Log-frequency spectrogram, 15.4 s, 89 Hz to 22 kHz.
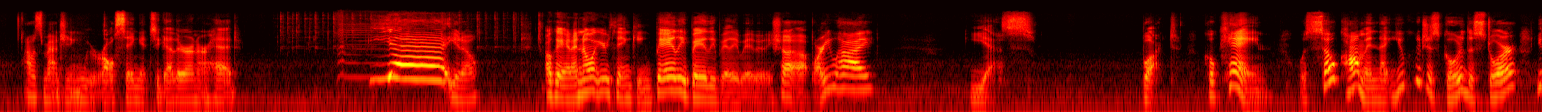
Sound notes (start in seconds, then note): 3.3 party horn trilling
